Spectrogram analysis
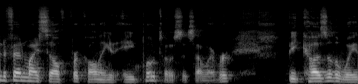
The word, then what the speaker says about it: apoptosis: now notice you look at acknowledge should be pronounced apoptosis many people do a lot of professional scientists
